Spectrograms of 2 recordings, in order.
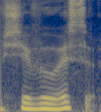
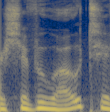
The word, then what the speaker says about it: Shavuot: And that begins the two-day holiday of Shavuos, or Shavuot, if you're Sephardic pronunciation.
